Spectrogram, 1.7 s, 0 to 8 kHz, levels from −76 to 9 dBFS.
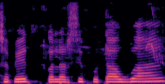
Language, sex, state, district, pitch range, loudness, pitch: Hindi, female, Uttar Pradesh, Budaun, 235-265 Hz, -19 LUFS, 245 Hz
